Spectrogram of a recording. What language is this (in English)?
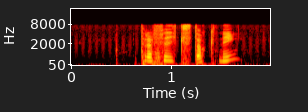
Swedish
